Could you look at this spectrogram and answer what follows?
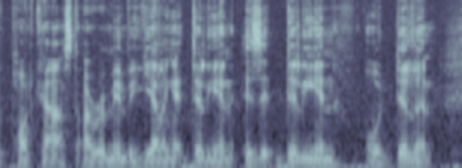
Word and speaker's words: Dillian: So BOP Boxing Observer Podcast, I remember yelling at Dillian, is it Dillian or Dylan? Yeah, I hear a lot of people saying it Dylan White, but I've heard him say Dillian, but yeah.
